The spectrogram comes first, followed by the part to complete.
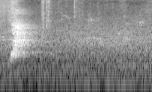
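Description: A young dog barks once, a single short bark shortly after the start.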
